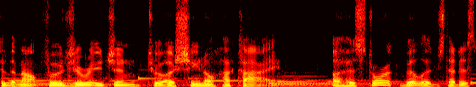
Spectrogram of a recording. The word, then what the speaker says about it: Oshino Hakkai: And now we were going to hit the road to the Mount Fuji region to Oshino Hakkai, a historic village that is now a popular tourist destination.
